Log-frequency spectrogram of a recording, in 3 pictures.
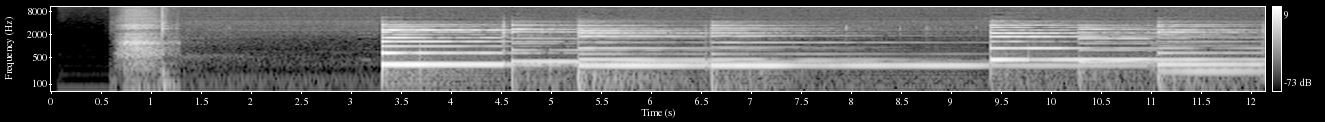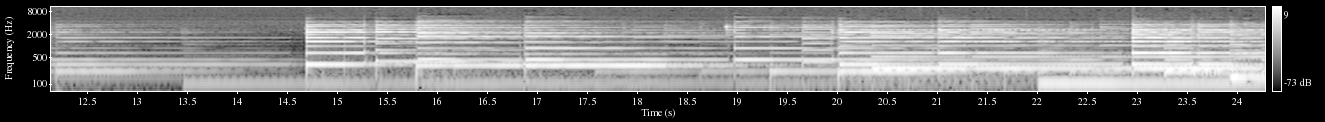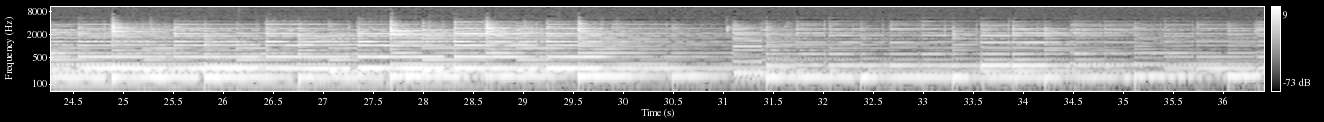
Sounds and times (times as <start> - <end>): Guitar: 3.1 - 36.4.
